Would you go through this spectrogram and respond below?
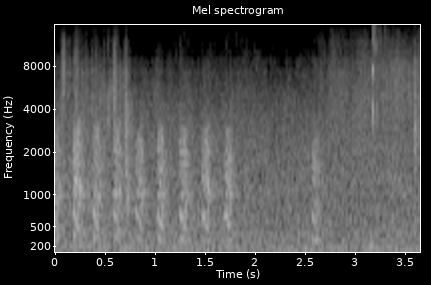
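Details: Guinea pig eating a sweet strawberry, bothered by its prickly hairs; a quick run of about eight short squeaky notes in the first two seconds, then a few faint ones.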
